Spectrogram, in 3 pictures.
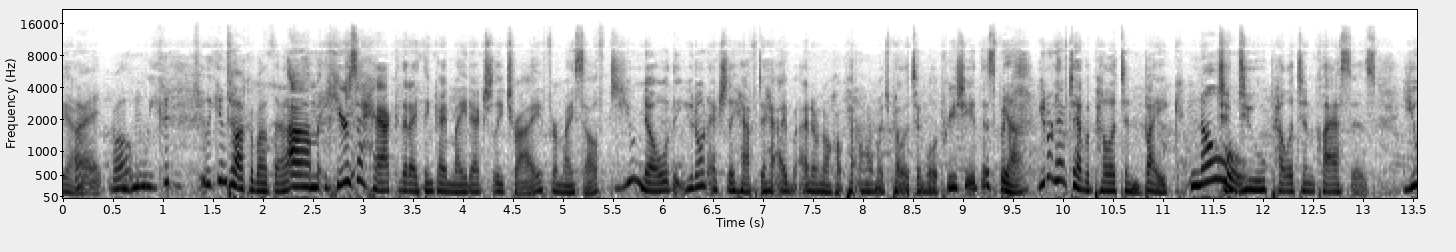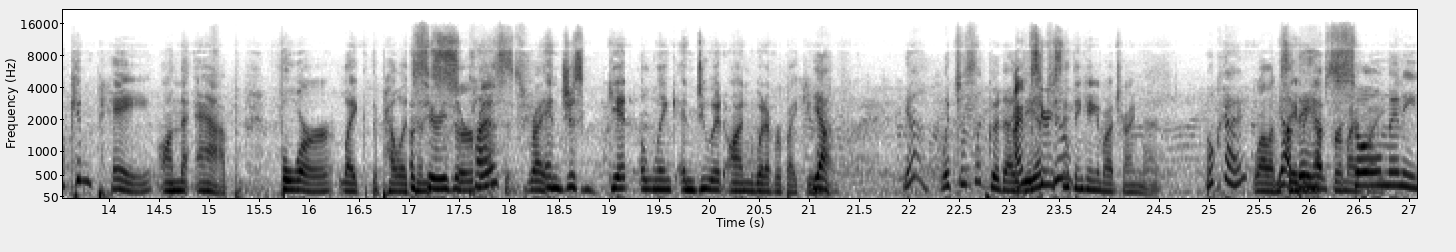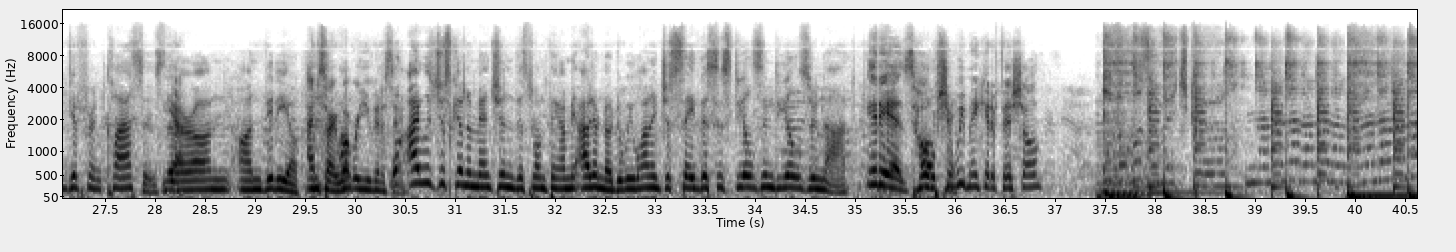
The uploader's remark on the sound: Broadcast Live at the Galleria for Small Business Saturday!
